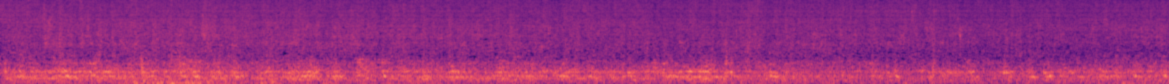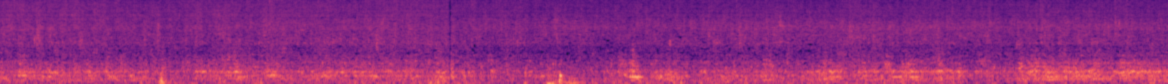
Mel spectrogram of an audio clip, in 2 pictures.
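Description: Heavy monsoon rain falling steadily, with a running, splashing-water sound. A few sharp knocks stand out about three quarters of the way through.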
